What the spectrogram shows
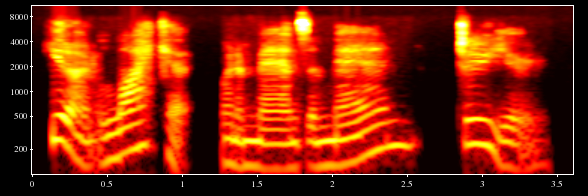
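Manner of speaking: mock-menacing hushed voice, quietly threatening man. Retelling what a man holding a knife said, retelling a quiet, threatening voice. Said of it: "this voice just really like in this threatening".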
